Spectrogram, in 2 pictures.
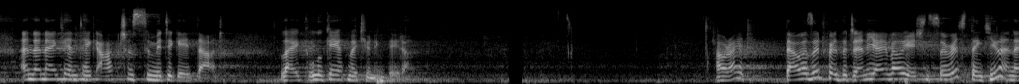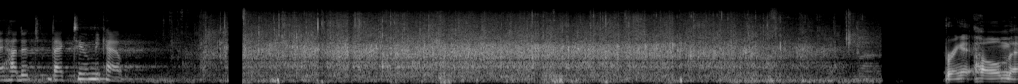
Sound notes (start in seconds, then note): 11.9 applause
